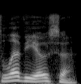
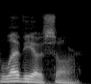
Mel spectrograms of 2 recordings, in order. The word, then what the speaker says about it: Leviosa: "It's Leviosa, not Leviosaur." Ron said in a high-pitched voice, mimicking Hermione.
